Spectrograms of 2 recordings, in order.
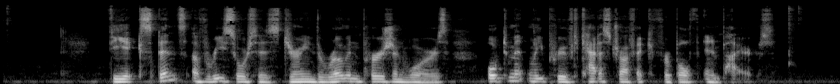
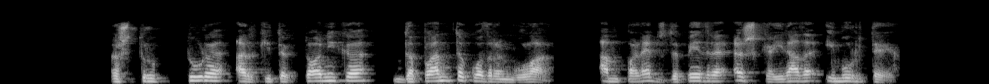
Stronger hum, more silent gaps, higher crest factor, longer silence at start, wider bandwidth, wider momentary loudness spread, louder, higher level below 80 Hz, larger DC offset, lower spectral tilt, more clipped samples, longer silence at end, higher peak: neither; second, none vs 1.71-1.87 s, 3.01-3.05 s, 3.77-3.92 s, 5.57-5.99 s; about the same, 18 dB vs 16 dB; about the same, 1.1 s vs 1.1 s; first, 15.5 kHz vs 7.8 kHz; first, 11 LU vs 8 LU; about the same, -20 LUFS vs -18 LUFS; first, -52 dBFS vs -58 dBFS; neither; about the same, -5 dB/octave vs -5.5 dB/octave; neither; second, 0.5 s vs 0.95 s; about the same, -2 dBFS vs -2 dBFS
